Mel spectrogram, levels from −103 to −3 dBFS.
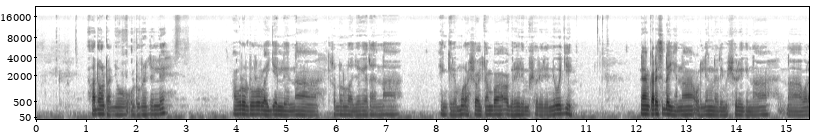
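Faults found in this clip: No faults found in the speech clip. No dropouts, glitches or level problems can be heard anywhere in the audio.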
